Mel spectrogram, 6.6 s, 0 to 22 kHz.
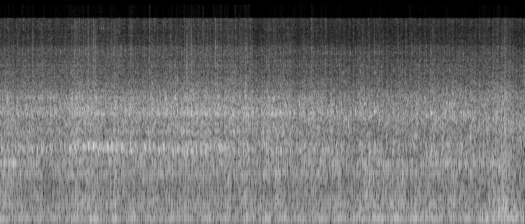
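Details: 430 diesel engine, 24 V, after repair of a no-charge fault: the alternator was fine, and a rusty fuse box had left no supply to the voltage regulator. Steady, even diesel clatter at idle with no misses or knocks; normal idle.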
